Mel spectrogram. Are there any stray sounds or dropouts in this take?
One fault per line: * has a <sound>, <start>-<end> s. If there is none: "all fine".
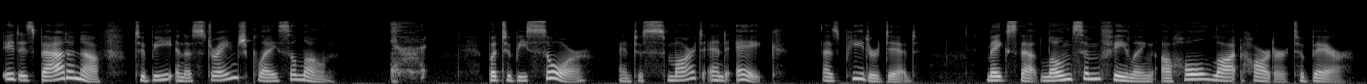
* has a cough, 3.9-4.3 s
